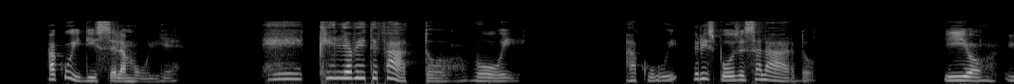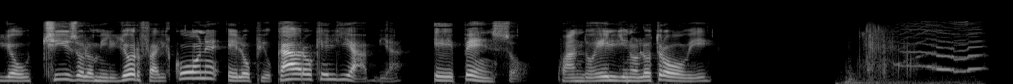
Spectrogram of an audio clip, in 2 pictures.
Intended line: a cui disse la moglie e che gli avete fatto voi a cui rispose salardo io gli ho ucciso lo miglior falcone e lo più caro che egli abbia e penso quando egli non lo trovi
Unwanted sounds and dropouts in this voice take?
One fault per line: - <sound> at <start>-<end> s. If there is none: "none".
- squeak at 18.5-20.0 s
